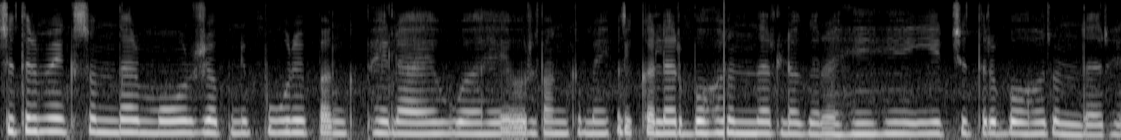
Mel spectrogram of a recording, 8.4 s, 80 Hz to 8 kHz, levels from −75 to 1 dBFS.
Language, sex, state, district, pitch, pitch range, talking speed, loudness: Hindi, female, Jharkhand, Jamtara, 240 Hz, 230-245 Hz, 185 wpm, -20 LUFS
